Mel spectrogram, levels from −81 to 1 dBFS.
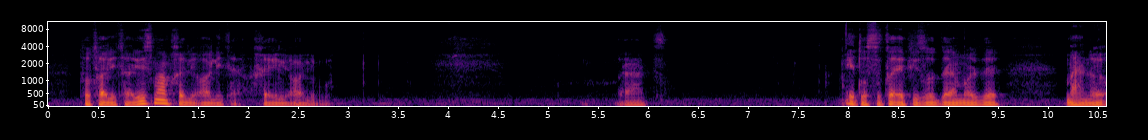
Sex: male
